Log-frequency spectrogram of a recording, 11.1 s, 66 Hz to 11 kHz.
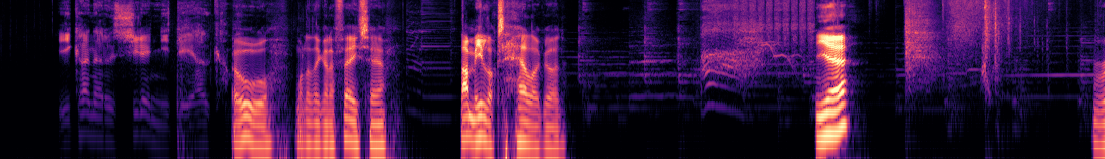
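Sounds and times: faint soundtrack music: 0.0s - 11.0s
short crack: 9.0s - 10.6s.

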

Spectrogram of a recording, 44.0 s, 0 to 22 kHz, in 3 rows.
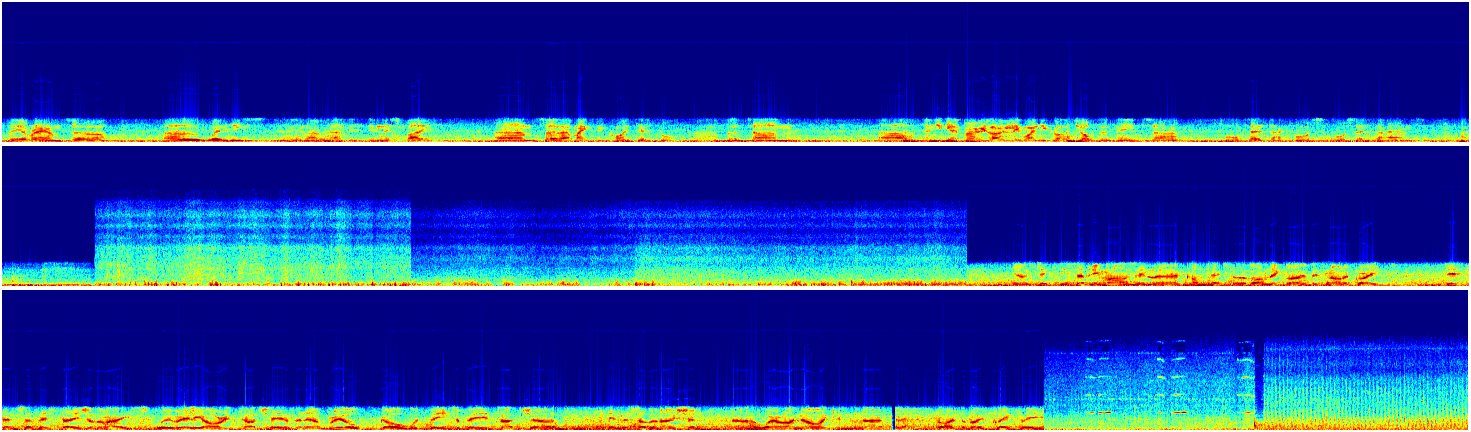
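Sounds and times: wind on microphone: 13.1s - 32.3s, 39.4s - 44.0s
rushing water: 15.6s - 24.4s
helicopter engine: 39.8s - 44.0s.

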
